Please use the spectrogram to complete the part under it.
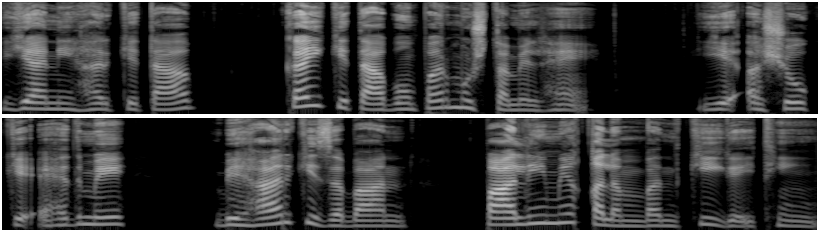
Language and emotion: Urdu, neutral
